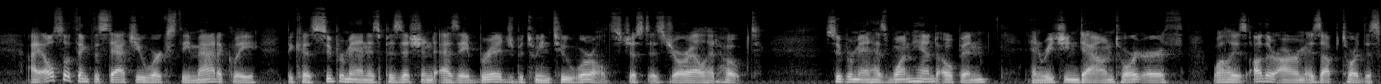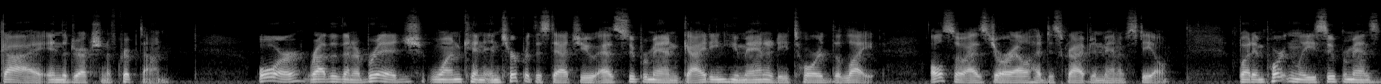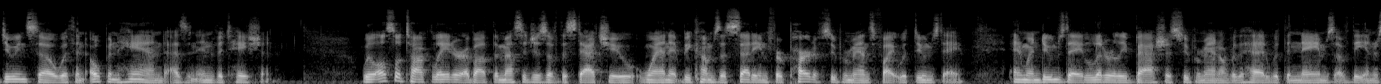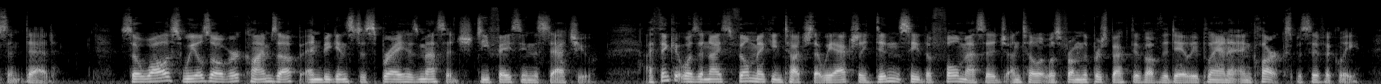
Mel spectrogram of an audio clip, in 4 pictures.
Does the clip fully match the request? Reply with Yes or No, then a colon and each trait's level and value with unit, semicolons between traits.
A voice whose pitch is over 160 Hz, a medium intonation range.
No: low, 110 Hz; average, 3.3 semitones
